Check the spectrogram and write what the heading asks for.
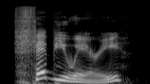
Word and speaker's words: February: Lucky, February, don't forget that silent R in the middle, mirror, dial, note, and discover.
